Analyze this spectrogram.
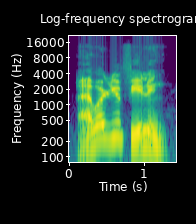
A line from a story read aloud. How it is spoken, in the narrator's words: Mike laughed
